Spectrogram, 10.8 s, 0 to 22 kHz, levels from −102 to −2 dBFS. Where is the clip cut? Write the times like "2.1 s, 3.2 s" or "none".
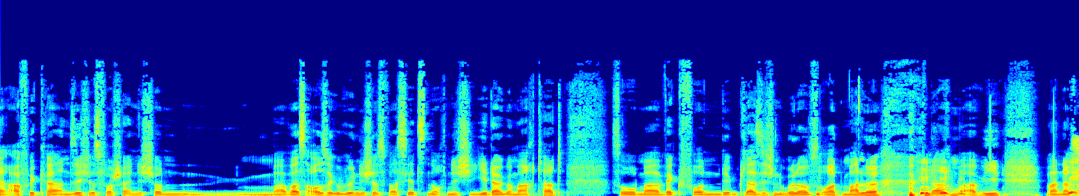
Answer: none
